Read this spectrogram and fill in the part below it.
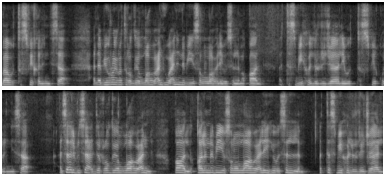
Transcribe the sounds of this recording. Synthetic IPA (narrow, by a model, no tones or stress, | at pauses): baːwɪt̪ʰːɑsˤfiːqlɪnːɪsaːʔ | ʕanʔabiːhʊɾɑjɾˤɑɾˤɑd̪ˤɪjɑlˤːɑːhʊʕanɦwʕanɪnːabɪjːsˤɑlːɑlːɑːhʊʕalejhɪwasalːamaqɑːl | ʔat̪ːasbiːħlɪrːɪd͡ʒaːlwat̪ːɑsˤfiːqlɪnːɪsaːʔ | ʕansahlɪbnsaʕd̪ɾˤɑd̪ˤjalˤːɑːhʊʕanhqɑːlqɑːlanːabɪjːsˤɑlːɑlˤːɑːhʊʕalajɦɪwasalːamʔat̪ːasbiːħlɪrːɪd͡ʒaːl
